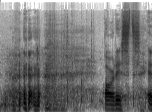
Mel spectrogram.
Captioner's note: laughs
